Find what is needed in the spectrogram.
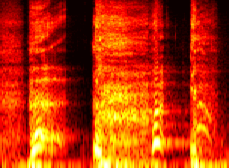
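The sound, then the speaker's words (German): A series of about four harsh, raspy coughs in quick succession from a woman with a phlegmy cough of three days, fairly loud, with no talking. “Husten, okay.”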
